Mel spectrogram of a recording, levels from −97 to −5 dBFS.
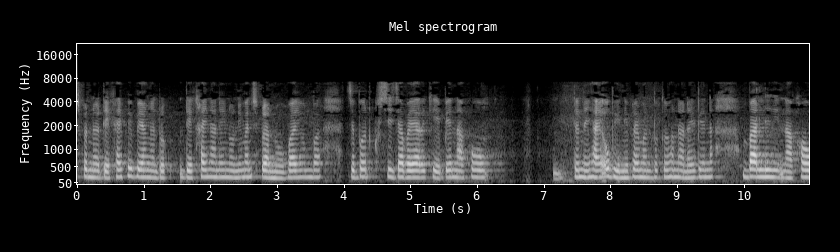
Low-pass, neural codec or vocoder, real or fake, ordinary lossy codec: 7.2 kHz; none; real; MP3, 32 kbps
